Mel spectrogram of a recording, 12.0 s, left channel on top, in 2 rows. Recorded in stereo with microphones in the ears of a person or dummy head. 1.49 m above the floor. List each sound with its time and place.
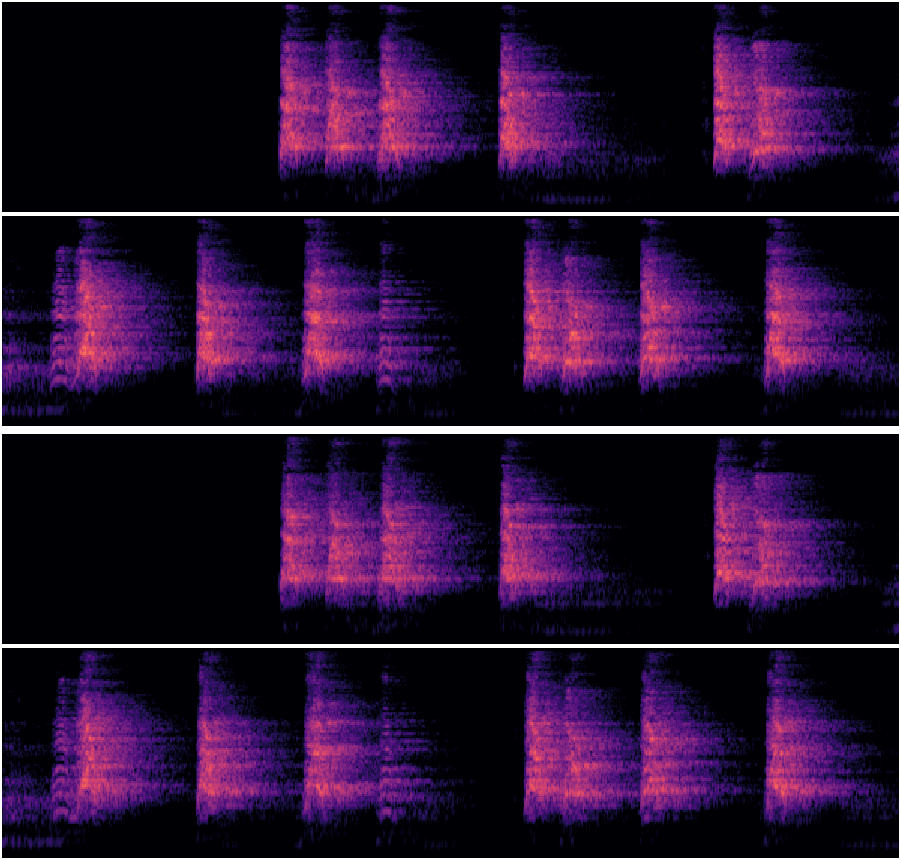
1.9 s a dog barking: 55° left (ahead or behind), 1.9 m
